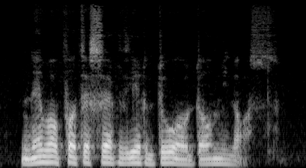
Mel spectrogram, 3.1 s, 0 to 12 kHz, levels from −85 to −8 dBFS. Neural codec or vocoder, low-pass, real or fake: none; 10.8 kHz; real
